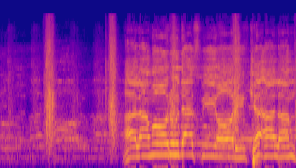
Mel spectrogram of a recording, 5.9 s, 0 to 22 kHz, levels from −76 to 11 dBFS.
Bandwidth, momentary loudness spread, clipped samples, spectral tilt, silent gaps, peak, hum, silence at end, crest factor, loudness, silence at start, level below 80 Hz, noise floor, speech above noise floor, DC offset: 16.5 kHz; 21 LU; under 0.1%; -3 dB/octave; none; 0 dBFS; none; 0 s; 12 dB; -11 LUFS; 0 s; -48 dBFS; -32 dBFS; 22 dB; under 0.1%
